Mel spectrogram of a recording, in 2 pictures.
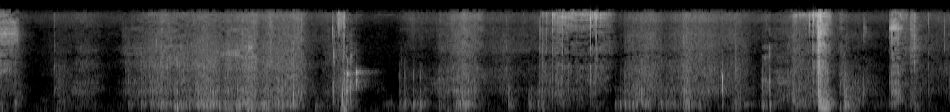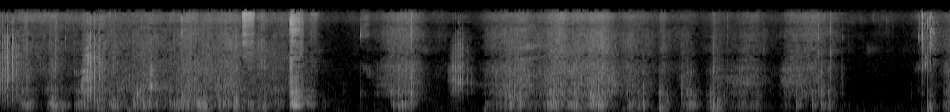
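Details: A dog swallowing repeatedly with wet, gurgling throat noises between quiet pauses in a small room.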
